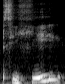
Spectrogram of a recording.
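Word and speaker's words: ψυχή: Now, the Hebrew word for soul is nephesh, and in Greek it'd be psyche, as modern Greek pronounces it, or suke, as some scholars say it, or psyche, as you might hear.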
